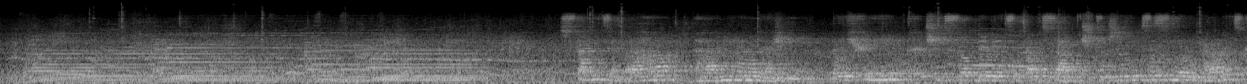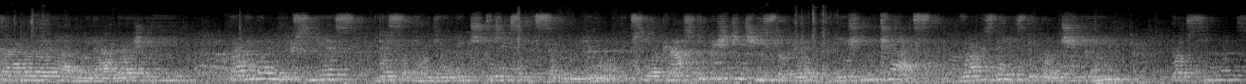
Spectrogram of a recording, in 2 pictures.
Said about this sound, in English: this is an announcement sound from the Prague railway stations. And he says that it's actually the opening bars from Bedřich Smetana's tone poem, Má vlast, which means my homeland.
